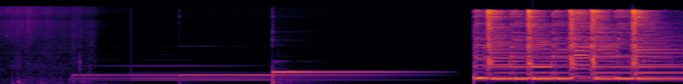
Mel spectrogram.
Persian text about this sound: منم تشکر میکنم اینجا بریم با هم موزیکمون رو گوش بدیم و برگردیم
